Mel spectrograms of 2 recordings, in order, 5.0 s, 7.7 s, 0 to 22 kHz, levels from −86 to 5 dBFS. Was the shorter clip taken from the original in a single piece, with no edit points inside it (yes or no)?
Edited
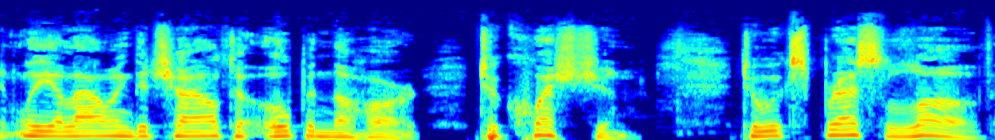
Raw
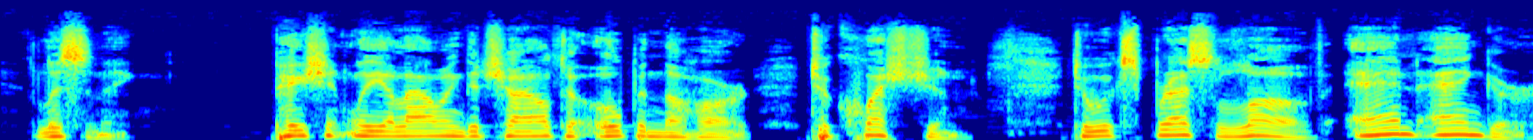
yes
